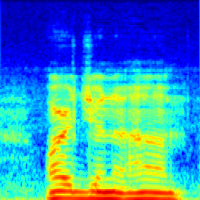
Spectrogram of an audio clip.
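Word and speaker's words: अर्जुन: The R comes on top, this combined consonant cluster here, R, and then we have a short U sound, Arjuna, and then we have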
